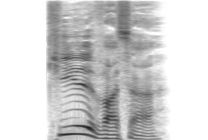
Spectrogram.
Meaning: wake
- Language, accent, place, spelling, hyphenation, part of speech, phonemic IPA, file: German, Germany, Berlin, Kielwasser, Kiel‧was‧ser, noun, /ˈkiːlˌvasɐ/, De-Kielwasser.ogg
